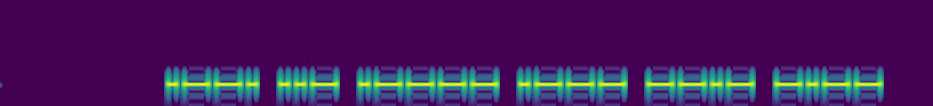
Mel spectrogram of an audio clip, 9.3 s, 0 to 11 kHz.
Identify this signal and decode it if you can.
Morse code, heard as a keyed tone, about 15 wpm, 700 Hz. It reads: PU1JQY
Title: DXCC-100 Call Signs - 6 Characters - Repeated 3x - 15wpm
